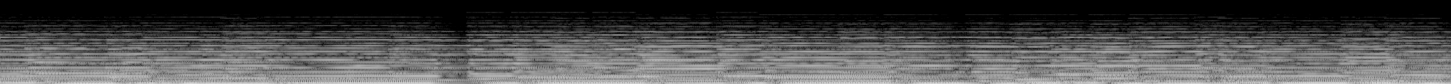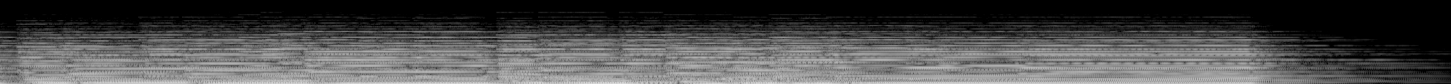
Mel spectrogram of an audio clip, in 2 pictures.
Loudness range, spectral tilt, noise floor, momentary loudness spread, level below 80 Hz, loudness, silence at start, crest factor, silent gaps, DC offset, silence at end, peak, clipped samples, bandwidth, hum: 2 LU; -6.5 dB/octave; -51 dBFS; 3 LU; -16 dBFS; -16 LUFS; 0 s; 12 dB; none; under 0.1%; 1.05 s; -2 dBFS; under 0.1%; 8.4 kHz; none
